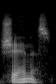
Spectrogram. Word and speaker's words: Seamus: call him Seamus or do you call him Sheamus Sheamus okay good because it's spelled Seamus you know Ireland will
